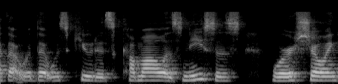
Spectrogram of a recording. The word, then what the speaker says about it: Kamala: GNC too I thought that was cute is kamala's nieces were showing how to pronounce her name Kamala you know so um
